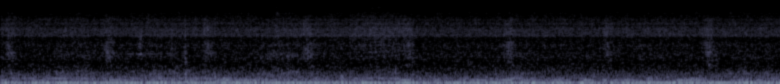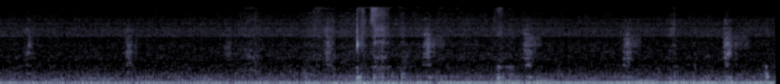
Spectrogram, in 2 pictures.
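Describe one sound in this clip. A heater hums softly and steadily.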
